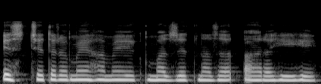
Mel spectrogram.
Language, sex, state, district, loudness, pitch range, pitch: Hindi, female, Madhya Pradesh, Bhopal, -17 LUFS, 195-210 Hz, 200 Hz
